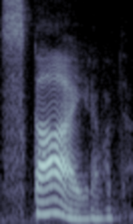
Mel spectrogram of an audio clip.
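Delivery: normal talking voice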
